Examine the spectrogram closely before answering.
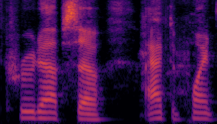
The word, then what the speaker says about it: Crudup: Jared Leto, as he often says, and it was mispronounced as Billy Crudup when it's Crudup.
